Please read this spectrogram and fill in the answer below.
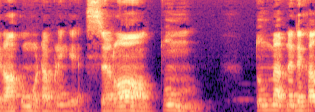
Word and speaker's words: صراط: اس کے بعد هذا صراط، آپ نے دیکھا صراط را کے اوپر الف آیا ہے تو یہاں پہ تفخیم والا قاعدہ لاگو ہوگا، یعنی را کو موٹا پڑھیں گے. صراطم، تم میں آپ نے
